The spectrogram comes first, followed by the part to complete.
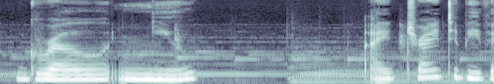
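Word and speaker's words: Gráinne: girl was named Gran, which is normally pronounced something like grow new.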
